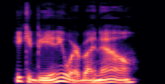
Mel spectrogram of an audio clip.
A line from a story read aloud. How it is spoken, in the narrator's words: he said with a chuckle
